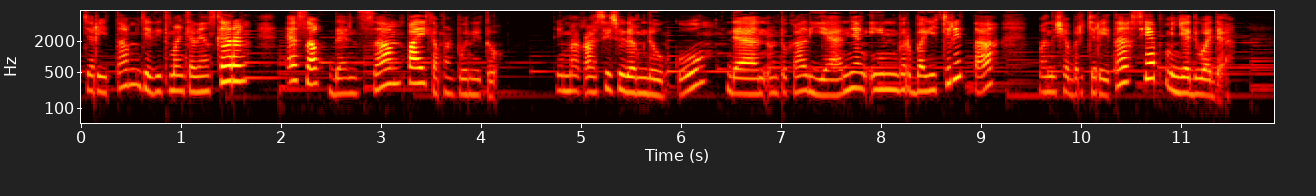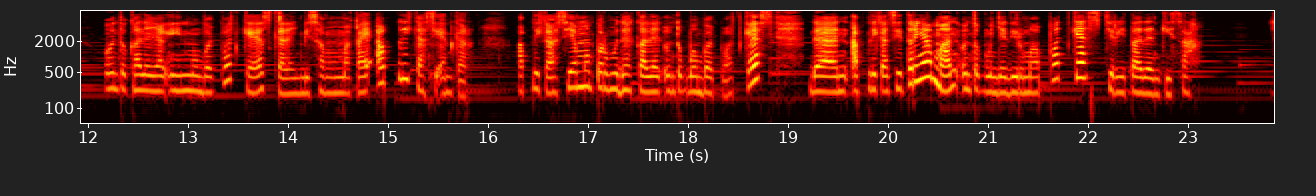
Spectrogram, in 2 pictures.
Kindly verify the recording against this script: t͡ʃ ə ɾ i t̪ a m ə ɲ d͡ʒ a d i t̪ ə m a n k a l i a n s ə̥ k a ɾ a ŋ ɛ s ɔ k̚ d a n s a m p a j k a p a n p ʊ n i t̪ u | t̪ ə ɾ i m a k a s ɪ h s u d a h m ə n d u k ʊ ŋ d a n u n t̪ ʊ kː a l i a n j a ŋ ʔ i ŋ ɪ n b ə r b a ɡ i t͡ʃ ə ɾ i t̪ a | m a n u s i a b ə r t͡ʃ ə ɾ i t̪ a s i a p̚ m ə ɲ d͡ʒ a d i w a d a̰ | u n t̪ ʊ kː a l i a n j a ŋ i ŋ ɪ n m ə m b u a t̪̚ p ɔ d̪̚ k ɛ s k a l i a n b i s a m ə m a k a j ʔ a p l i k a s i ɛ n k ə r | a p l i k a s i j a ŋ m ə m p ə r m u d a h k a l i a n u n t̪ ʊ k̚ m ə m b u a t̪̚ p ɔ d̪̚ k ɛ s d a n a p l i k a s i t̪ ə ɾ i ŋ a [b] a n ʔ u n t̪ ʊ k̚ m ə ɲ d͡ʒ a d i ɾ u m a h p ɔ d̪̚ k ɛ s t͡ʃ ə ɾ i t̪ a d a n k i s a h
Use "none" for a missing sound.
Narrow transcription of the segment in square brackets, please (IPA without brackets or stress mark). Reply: m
